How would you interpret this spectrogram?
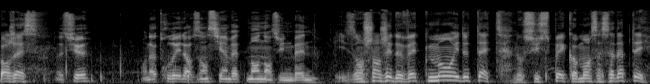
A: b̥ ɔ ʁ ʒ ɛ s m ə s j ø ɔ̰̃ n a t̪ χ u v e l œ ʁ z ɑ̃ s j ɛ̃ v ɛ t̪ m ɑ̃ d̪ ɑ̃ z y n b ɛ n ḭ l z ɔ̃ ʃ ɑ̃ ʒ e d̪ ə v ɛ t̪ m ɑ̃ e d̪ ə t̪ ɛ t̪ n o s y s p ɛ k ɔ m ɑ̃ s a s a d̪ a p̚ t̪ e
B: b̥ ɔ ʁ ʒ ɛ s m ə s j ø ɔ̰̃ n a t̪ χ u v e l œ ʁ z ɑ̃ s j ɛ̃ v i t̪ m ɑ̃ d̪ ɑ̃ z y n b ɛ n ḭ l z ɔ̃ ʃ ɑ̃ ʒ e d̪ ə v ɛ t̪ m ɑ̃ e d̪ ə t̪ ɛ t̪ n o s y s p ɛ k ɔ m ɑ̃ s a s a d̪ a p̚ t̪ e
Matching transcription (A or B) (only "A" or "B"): A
